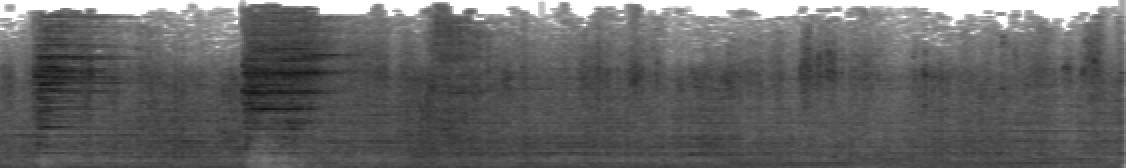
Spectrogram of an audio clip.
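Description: Double-stack intermodal freight cars rolling past at a level crossing, steel wheels clattering over the rails. Brief high-pitched wheel squeals come just after the start and again about two seconds in. A steady ringing tone rides over the rumble in the second half.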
